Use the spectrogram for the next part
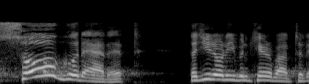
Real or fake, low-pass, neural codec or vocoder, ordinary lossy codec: real; 7.2 kHz; none; MP3, 32 kbps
